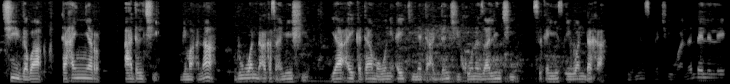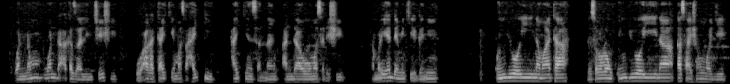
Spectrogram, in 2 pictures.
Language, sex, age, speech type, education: Hausa, male, 30-45, spontaneous, tertiary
